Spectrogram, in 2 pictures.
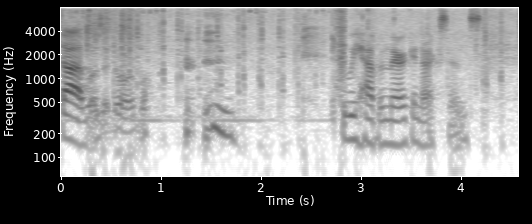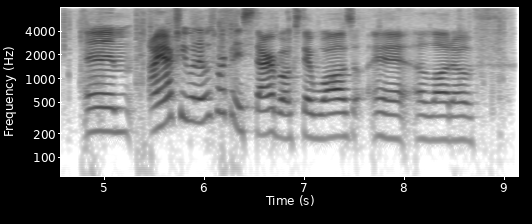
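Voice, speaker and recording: A young woman with an Irish accent chatting casually while playing a game, chatty and prone to excited squeals. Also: fairly low pitch, moderate pace, slight background noise. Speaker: game streamer. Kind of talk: casual gameplay commentary. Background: game music.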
